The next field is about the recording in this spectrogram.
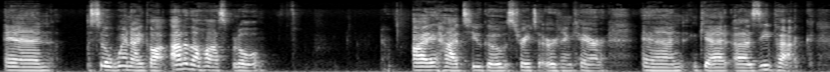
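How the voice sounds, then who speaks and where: Slowly and in a level, fairly bright tone, a middle-aged vlogger recounts her own experiences in a relaxed, conversational way. Her voice sits somewhat low and sounds hoarse from recent illness, and her frank, informal talk includes light cursing.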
